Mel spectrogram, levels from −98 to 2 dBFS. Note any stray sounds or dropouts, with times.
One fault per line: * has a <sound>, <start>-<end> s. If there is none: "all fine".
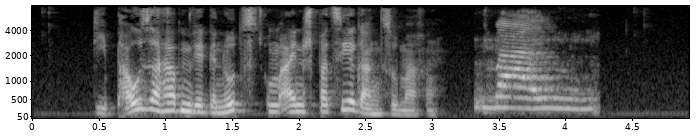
* has a laugh, 3.3-4.3 s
